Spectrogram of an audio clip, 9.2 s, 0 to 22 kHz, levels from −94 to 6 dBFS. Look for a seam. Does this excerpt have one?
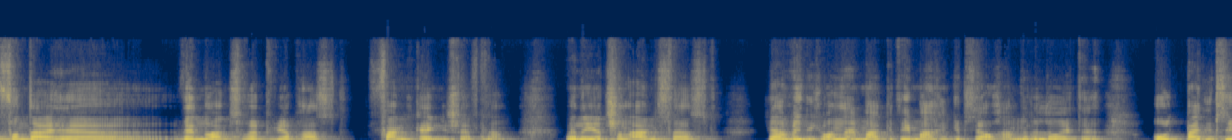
yes; 1 cut; at 2.7 s

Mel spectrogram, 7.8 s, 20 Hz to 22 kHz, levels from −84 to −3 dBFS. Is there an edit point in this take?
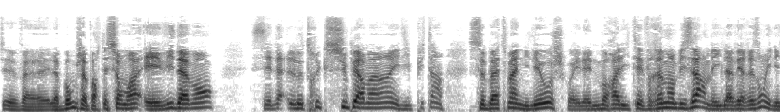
no; 0 cuts

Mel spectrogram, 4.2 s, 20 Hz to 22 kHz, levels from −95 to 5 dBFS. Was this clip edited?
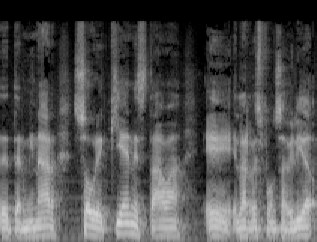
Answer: no; 0 cuts

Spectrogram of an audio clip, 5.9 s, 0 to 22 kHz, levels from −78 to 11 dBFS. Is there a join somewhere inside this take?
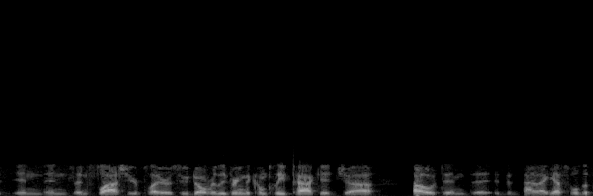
no; 0 cuts

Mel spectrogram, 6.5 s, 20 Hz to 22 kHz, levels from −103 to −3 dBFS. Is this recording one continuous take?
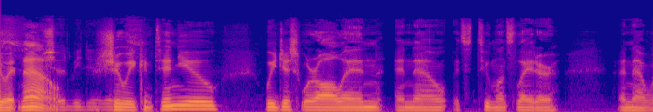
yes; 0 cuts

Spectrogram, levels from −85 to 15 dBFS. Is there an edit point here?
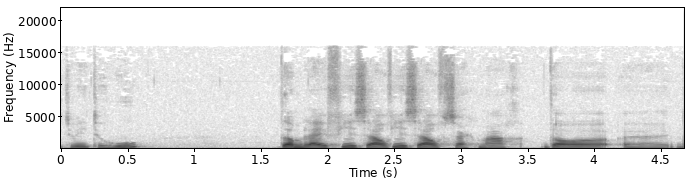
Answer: yes; 1 cut; at 2.5 s

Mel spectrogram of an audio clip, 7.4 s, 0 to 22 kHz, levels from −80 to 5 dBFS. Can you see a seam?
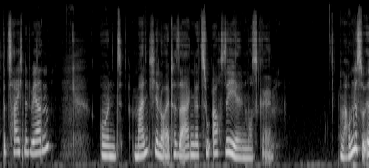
no; 0 cuts

